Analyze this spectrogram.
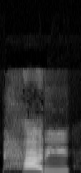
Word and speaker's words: PADI: One of my friends popped in and says, "What is a Patty Diver?" Patty is spelled PADI, and it's an Correct.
